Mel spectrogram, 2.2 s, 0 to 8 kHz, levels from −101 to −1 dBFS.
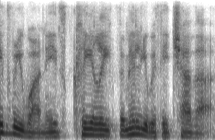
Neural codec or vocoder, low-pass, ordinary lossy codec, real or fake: none; 7.2 kHz; Opus, 32 kbps; real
